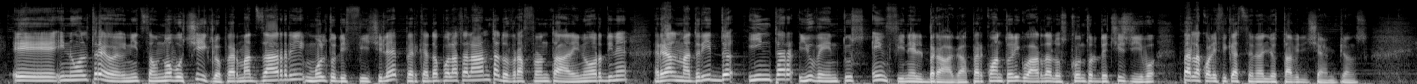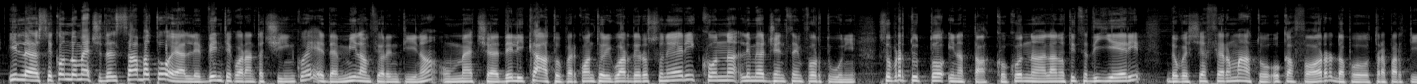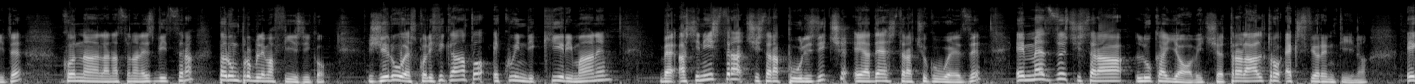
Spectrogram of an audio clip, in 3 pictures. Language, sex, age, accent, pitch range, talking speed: Italian, male, 20-39, native, 135-180 Hz, 160 wpm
